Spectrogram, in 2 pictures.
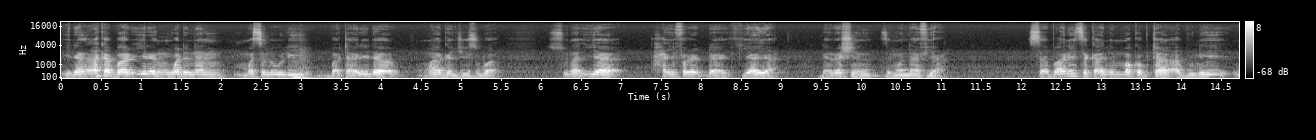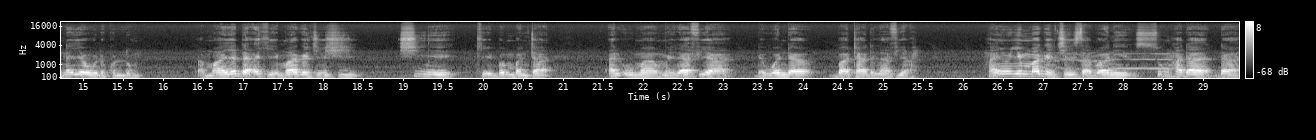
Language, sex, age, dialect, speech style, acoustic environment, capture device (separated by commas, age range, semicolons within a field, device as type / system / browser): Hausa, male, 25-34, Nigeria - Kano, relaxed, nature, desktop / Windows / Chrome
